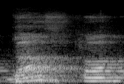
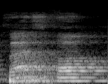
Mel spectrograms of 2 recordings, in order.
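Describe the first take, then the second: First: The s sound is heavy and emphatic. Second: The s sound is light and plain. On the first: The speaker calls it wrong. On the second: The speaker calls it right. "maka diganti basto"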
